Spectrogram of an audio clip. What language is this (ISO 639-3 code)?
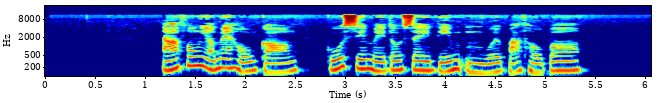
yue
